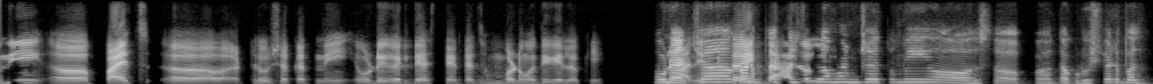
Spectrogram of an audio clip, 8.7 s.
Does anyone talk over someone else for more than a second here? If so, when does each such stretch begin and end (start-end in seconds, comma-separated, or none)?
5.1-6.4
